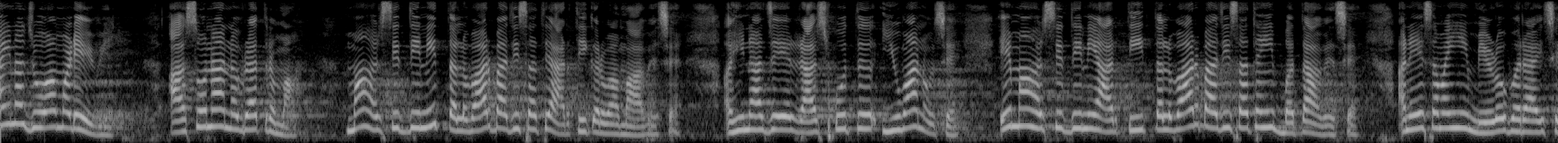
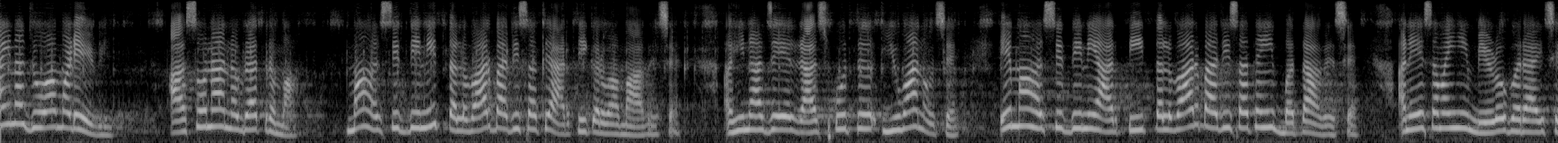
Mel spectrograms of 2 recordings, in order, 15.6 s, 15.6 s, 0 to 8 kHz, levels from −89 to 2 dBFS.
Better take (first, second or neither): first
